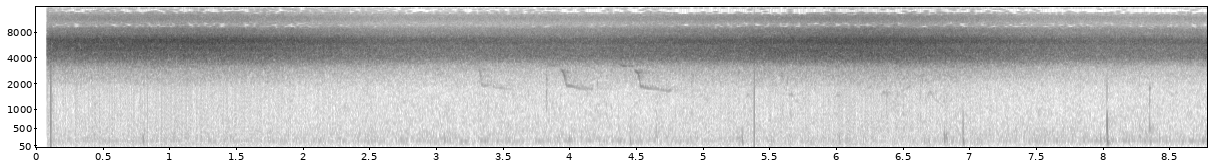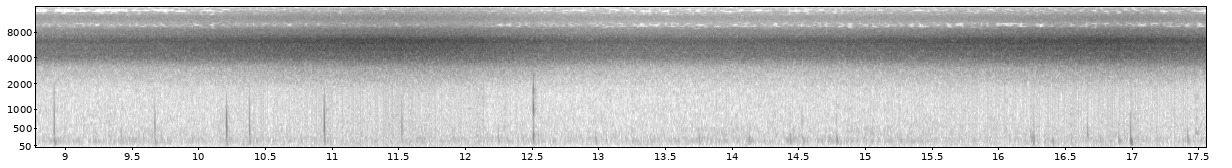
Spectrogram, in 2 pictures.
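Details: Huge numbers of 17-year periodical cicadas emerged in Oklahoma on June 9, 2013, and chorus very loudly. A steady, high, hissing drone like TV static swells and fades in slow waves about every five seconds, with occasional faint clicks beneath.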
